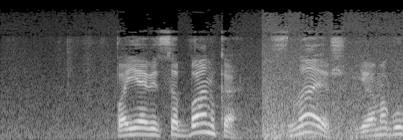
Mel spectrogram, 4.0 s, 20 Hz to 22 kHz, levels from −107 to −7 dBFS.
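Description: No technical faults can be heard in this speech.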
